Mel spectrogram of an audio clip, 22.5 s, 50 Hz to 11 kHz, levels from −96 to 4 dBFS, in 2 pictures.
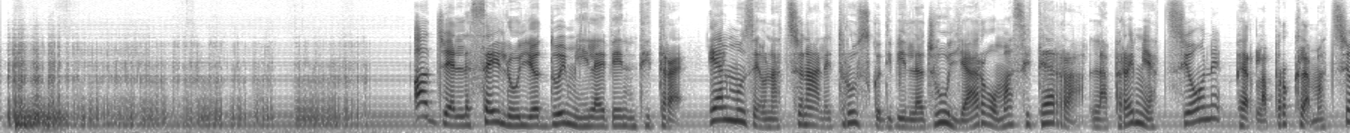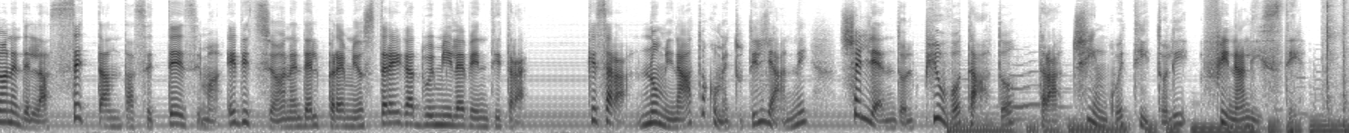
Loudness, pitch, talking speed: -20 LUFS, 170 Hz, 120 wpm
